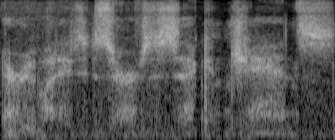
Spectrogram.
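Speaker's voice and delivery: whispering in character. Playing a character, whispering into a dying man's ear: whispering in character. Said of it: "I'm gonna whisper in his ear".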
